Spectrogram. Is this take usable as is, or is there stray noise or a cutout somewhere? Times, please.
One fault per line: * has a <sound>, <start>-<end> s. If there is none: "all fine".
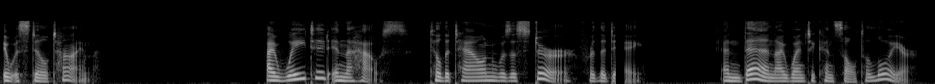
* has a dropout, 6.2-6.3 s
